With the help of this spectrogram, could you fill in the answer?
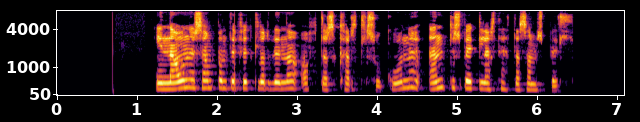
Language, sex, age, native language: Icelandic, female, 20-29, Icelandic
